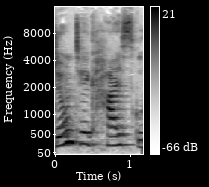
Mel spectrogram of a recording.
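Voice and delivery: emphatic "DON'T" stretched out slow and high. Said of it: "Did you hear what I said?".

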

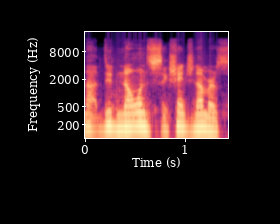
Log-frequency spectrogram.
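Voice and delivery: plain

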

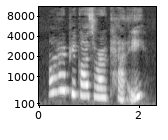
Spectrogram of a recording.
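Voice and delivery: condescending tone. Blending eye makeup on camera while talking to viewers, in a condescending, patronising tone. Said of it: "It sounds so condescending and patronising".

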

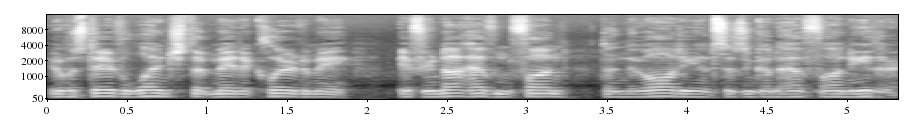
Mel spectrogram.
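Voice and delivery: normal talking voice

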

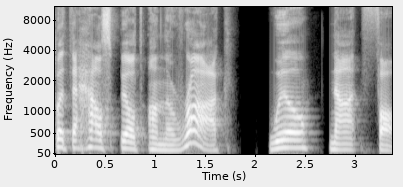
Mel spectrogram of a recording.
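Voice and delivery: plain

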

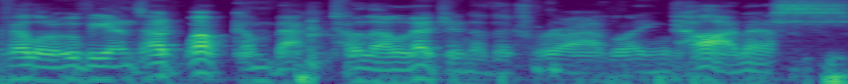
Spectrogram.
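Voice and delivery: put-on pirate accent, drifting about. Host welcomes fellow WHOvians on Talk Like a Pirate Day in a put-on pirate accent. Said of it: "I don't even know what accent I'm doing anymore".

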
